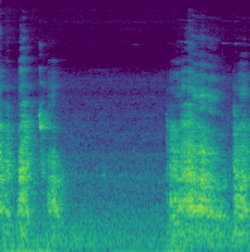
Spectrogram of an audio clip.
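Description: A Moluccan cockatoo gives two quick harsh, raspy squawks, then after a pause a longer grating call and one more short squawk.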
